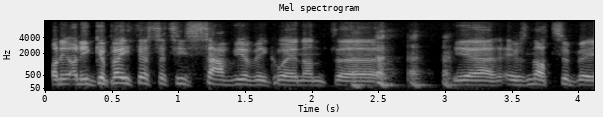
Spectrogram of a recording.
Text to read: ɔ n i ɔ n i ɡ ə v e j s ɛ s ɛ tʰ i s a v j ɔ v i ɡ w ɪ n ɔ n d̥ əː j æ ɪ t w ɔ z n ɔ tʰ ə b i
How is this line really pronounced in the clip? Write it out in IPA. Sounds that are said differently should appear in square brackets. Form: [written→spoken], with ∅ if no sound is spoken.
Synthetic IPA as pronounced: ɔ n i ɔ n i ɡ ə [v→b] e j [s→θ] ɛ s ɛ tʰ i s a v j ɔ v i ɡ w ɪ n ɔ n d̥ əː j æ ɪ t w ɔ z n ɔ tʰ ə b i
